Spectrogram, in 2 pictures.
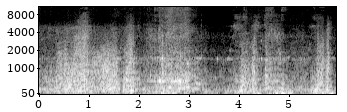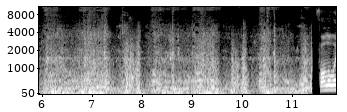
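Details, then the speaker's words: Knocking from a HEQ Swan K1 Pro VTOL flying wing during a range test: after brief heavy vibration it reverts to hover, then irregular knocks over rough rotor roar as the left motor module apparently tears off, swings around, breaks its prop and bangs the airframe. "then it reverts back to hover at which point you can hear a knocking sound as if something is banging into something else which i assume was at that point the motor coming off and starting to swing around breaking the prop"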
